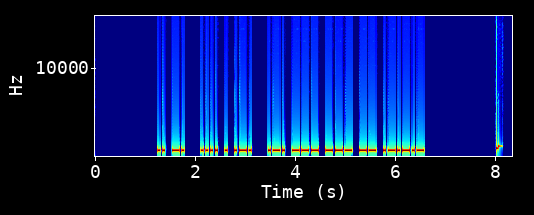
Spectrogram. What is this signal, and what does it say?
Morse code, heard as a keyed tone, about 25 wpm, 700 Hz. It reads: IN HER ROOM.
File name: practice / 25wpm / Sentences with 2-Word Phrases - 25wpm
